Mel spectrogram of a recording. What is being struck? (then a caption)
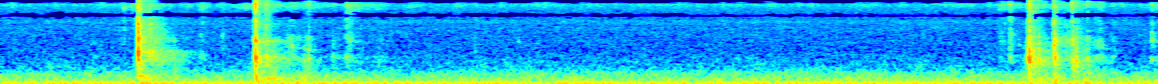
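Fabric-covered tablet keyboard. Fingertips tap on a thin folio tablet keyboard with fabric-covered keys, giving four soft, short clicks: two close together near the start and two more near the end after a quiet gap. Each tap is dull and dies away almost at once over a steady low background hum.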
